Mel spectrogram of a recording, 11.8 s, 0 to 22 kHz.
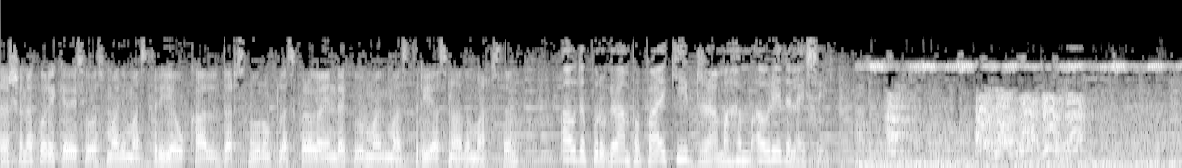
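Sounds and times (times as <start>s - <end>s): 
speech: 0.0s - 11.8s
dog barking at night: 8.8s - 11.0s.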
